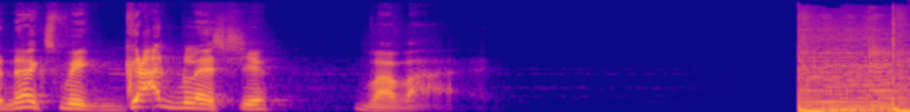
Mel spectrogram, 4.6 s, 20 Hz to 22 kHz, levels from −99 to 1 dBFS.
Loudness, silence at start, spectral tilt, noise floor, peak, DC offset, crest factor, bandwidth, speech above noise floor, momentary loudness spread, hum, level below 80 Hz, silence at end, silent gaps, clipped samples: -23 LUFS; 0 s; -5 dB/octave; under -90 dBFS; -6 dBFS; under 0.1%; 20 dB; 19.5 kHz; over 66 dB; 17 LU; none; -36 dBFS; 0 s; 3.75-4.00 s; under 0.1%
